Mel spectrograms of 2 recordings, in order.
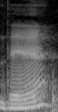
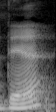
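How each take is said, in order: No difference in how they are said.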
